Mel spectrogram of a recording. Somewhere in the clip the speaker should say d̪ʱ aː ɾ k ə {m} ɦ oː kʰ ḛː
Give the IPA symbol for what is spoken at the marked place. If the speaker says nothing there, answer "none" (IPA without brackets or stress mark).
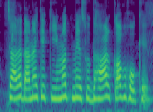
b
